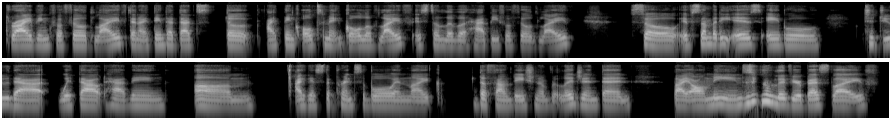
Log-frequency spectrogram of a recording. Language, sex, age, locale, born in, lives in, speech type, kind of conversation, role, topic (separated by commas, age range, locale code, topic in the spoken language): English, female, 20-24, en-US, United States, United States, conversation, podcast, guest, What factors shape the way you approach important life choices?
